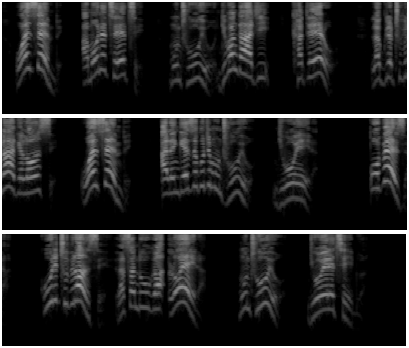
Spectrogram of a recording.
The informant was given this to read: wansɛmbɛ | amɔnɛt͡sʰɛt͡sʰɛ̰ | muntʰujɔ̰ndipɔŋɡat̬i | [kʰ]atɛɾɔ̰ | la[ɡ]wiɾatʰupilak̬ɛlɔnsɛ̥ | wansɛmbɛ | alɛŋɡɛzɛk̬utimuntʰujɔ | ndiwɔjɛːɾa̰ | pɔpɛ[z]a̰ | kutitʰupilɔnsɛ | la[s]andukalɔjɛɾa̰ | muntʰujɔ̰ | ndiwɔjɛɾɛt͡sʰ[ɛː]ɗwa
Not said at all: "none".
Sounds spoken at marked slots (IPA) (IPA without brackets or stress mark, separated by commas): kʰ, ɡ, z, s, ɛː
